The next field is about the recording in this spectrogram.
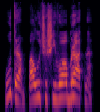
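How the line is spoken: Man's snort. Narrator (Russian): хмыкнул мужчина

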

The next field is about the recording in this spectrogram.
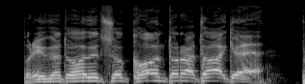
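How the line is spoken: Hoarse, strained, spellbound. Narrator (Russian): прохрипел череп, с трудом поднимаясь на ноги и завороженно глядя на поле боя

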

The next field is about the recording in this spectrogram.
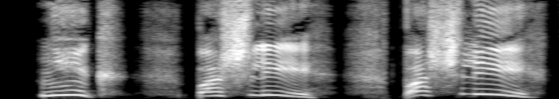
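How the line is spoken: Urgent shout. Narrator (Russian): крикнула Френ

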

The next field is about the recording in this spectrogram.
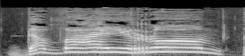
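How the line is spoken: Yelled. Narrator (Russian): завопил Гарри

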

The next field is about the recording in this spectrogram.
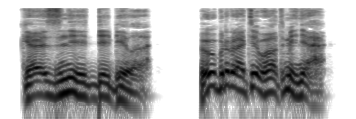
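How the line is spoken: Roaring. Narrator (Russian): взревел он

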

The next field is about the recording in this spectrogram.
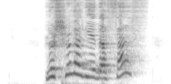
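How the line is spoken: Exclaimed. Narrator (French): s'écria Jeanne

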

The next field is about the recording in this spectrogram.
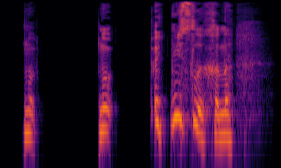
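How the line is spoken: Uncertain objection. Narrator (Russian): неуверенно возразила Берта

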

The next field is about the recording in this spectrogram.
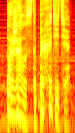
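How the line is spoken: Obsequious whisper. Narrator (Russian): услужливо шепнул официант в птичьей маске

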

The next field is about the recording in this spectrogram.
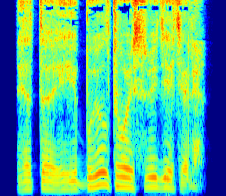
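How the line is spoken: Hoarse strange-voiced question. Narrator (Russian): хриплым каким-то чужим голосом спросил он Матвеева

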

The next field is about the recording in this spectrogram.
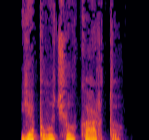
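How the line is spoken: Quiet. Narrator (Russian): тихо сказал Пигот

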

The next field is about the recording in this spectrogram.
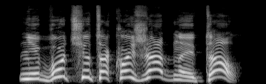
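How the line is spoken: Haughty man shouting. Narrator (Russian): крикнул какой-то надменный мужчина

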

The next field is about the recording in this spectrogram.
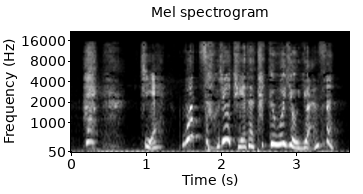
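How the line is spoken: Gleeful, delighted. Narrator (Chinese): 佳音乐不可支地跟着

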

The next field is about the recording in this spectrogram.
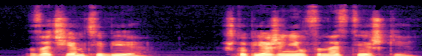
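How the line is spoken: Quiet question. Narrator (Russian): тихо спросил фрол

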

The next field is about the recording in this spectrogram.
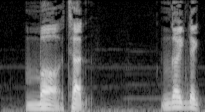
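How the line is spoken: Raised commanding voice. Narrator (Vietnamese): cất cao giọng

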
